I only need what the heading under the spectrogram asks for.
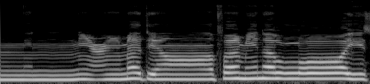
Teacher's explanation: اس نون کی آواز کو ناک میں لے جا کے ایک الف کے برابر پڑھیں گے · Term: اخفا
